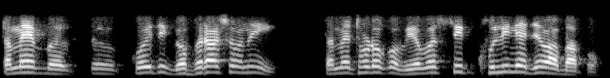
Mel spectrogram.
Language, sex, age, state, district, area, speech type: Gujarati, male, 18-30, Gujarat, Junagadh, urban, conversation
